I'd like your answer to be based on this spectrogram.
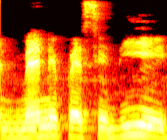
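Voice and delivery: normal talking voice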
